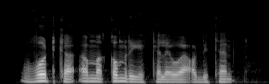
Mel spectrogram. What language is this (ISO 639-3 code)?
som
